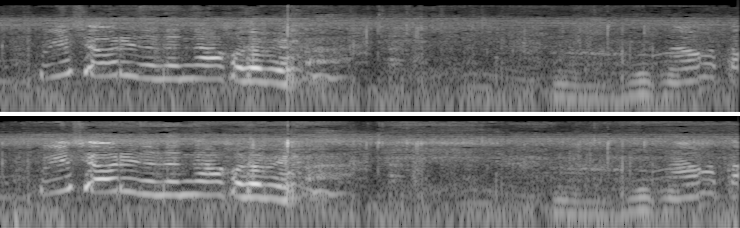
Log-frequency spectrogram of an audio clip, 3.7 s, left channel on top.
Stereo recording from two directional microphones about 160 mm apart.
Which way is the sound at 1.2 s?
10° left (ahead or behind).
